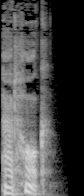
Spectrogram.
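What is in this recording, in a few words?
"ad hoc", English, British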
